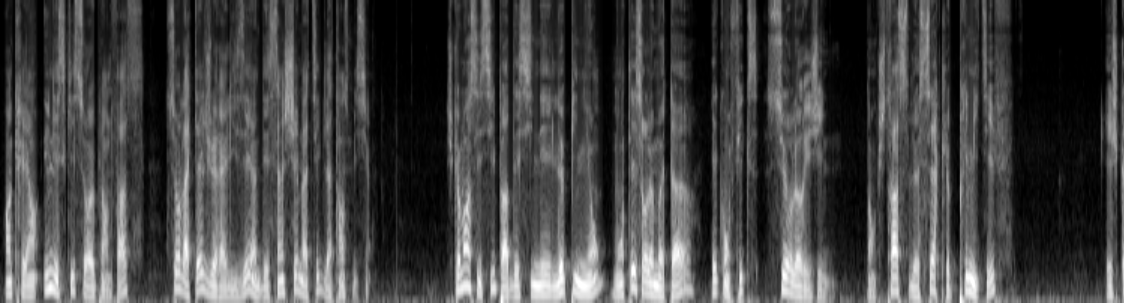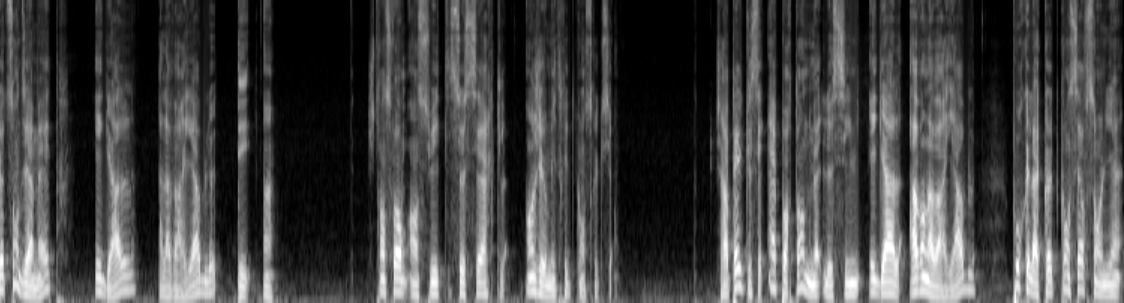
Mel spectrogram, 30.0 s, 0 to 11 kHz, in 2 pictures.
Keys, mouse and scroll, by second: 1.1 click, 1.7 click, 2.4 click, 3.1 click, 3.8 click, 5.1 ctrl+middle click, 5.1 click, 5.4 click, 6.2 right click, 8.5 click, 9.2 click, 9.8 right click, 11.0 click, 11.8 click, 11.8 right click, 12.9 click, 13.0 right click, 17.6 click, 18.5 click, 20.8 click, 21.7 Escape, 22.2 click, 22.3 Escape, 23.4 click, 23.5 Escape, 26.2 ctrl+middle click, 26.2 ctrl+scroll down 2, 26.5 click, 26.8 ctrl+middle click, 26.8 ctrl+scroll up 2, 28.0-29.2 ctrl+middle drag.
